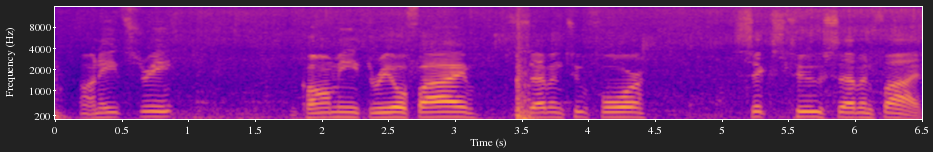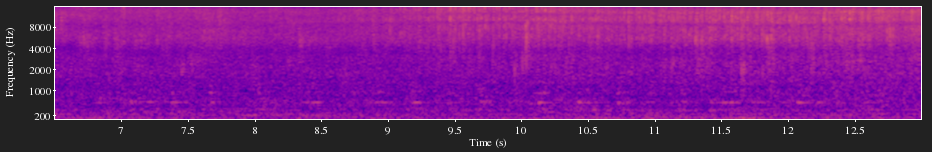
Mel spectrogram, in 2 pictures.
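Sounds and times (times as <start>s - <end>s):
steady rain falling: 0.0s - 13.0s.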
